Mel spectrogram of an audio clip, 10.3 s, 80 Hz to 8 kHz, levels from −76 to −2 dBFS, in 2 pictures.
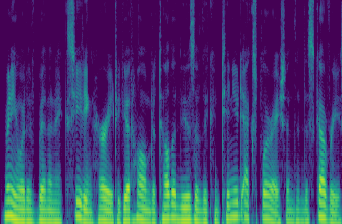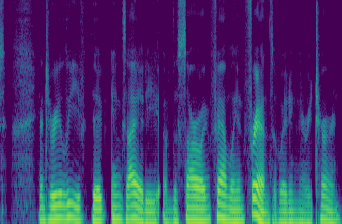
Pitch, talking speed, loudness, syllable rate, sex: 110 Hz, 200 wpm, -18 LUFS, 6.0 syllables/s, male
